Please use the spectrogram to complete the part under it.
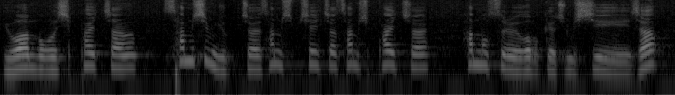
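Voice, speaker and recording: A man's voice: high-pitched, lively intonation, quick pace, darkish tone, rough recording. Chatty young male youth preacher. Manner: chatty, explaining, asks the audience questions. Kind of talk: sermon to teenagers.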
